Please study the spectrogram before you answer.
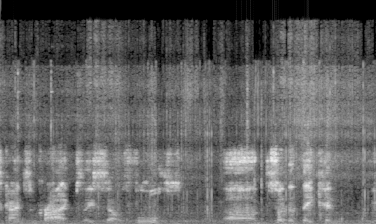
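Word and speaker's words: fullz: Rings gain access to there's a word spelled f-u-l-l-z and pronounced fools what does that refer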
